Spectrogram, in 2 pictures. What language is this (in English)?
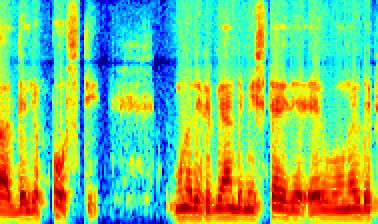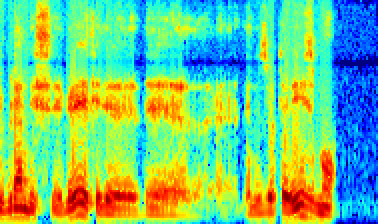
Italian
